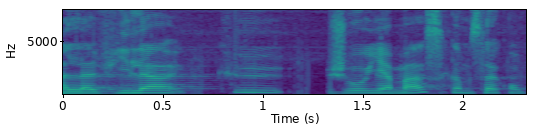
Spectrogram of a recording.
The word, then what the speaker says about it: Kujoyama: Vous êtes allé en résidence à la Villa Kujoyama, c'est comme ça qu'on prononce.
